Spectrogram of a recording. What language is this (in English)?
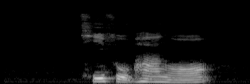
Cantonese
